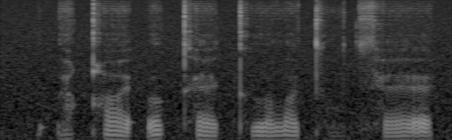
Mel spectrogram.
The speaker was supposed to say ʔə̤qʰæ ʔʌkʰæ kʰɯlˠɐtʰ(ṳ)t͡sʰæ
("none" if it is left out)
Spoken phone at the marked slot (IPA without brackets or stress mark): o̤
